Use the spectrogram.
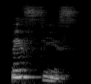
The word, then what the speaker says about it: Piscis: Piscis. Esta palabra, cuando la pronunciamos rápido, la primera S prácticamente desaparece.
